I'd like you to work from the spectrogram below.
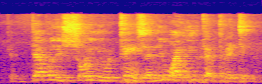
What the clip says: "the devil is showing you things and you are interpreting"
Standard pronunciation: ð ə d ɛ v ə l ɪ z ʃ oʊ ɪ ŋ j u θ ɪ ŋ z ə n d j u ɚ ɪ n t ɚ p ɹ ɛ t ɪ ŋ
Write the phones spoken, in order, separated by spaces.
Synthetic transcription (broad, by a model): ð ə d ɛ v ə l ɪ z ʃ oʊ ɪ ŋ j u t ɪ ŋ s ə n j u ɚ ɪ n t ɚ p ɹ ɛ t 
